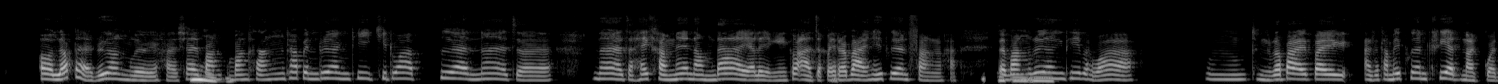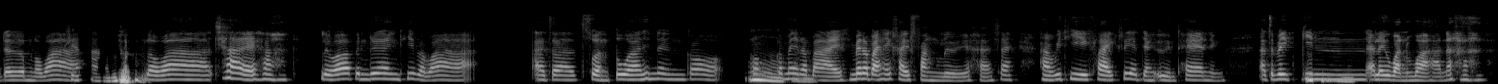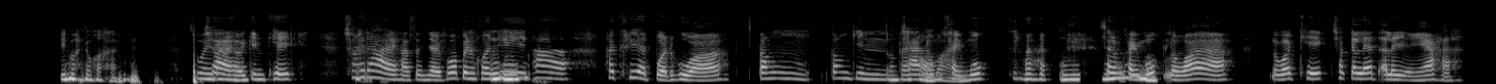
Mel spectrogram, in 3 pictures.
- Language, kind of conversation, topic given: Thai, unstructured, เวลารู้สึกเครียด คุณมักทำอะไรเพื่อผ่อนคลาย?
- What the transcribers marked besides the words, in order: chuckle; laughing while speaking: "ค่ะ"; laughing while speaking: "น่ะค่ะ"; laughing while speaking: "หวาน ๆ"; chuckle; laughing while speaking: "อือฮึ"; chuckle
